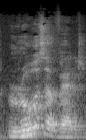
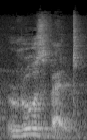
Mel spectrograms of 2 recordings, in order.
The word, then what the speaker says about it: Roosevelt: by president franklin roosevelt do note that despite the double o the name is pronounced roosevelt not roosevelt by the way this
